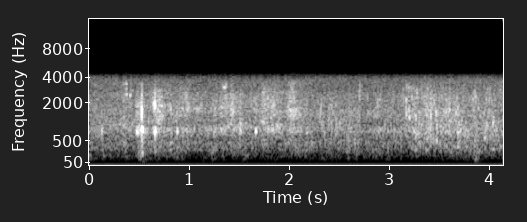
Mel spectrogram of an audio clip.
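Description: Rushing water of a Class III whitewater rapid around a canoe, with short splashes and knocks from paddling, the sharpest about half a second in.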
